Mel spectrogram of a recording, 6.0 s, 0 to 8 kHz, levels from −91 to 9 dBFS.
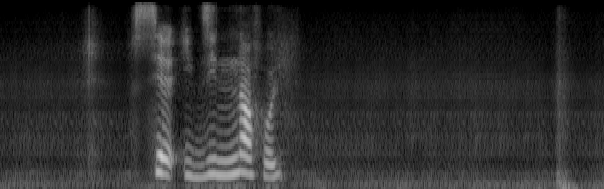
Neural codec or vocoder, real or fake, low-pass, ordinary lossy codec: codec, 24 kHz, 0.5 kbps, DualCodec; fake; 7.2 kHz; AAC, 48 kbps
